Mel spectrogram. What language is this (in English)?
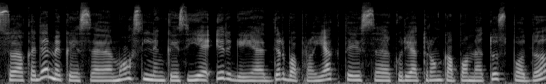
Lithuanian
